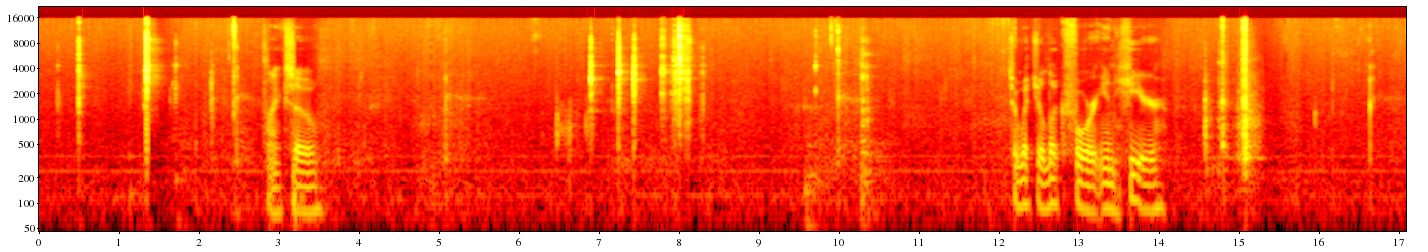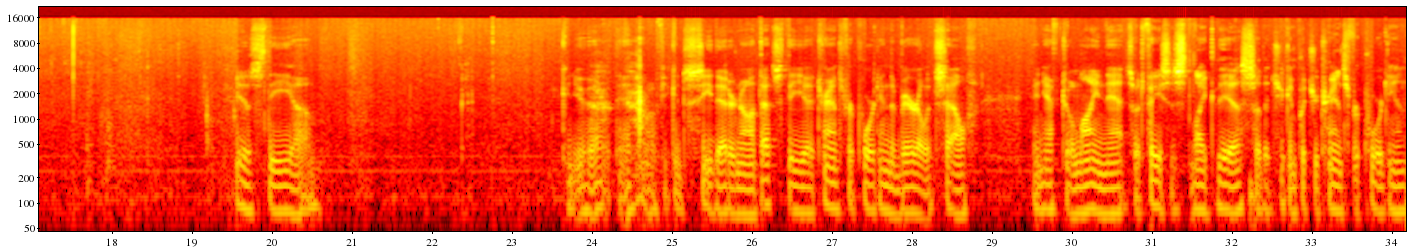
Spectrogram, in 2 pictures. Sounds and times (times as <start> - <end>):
Speech: 2.8 - 3.6, 12.1 - 14.1, 19.5 - 20.6, 23.6 - 28.8, 29.5 - 34.1.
